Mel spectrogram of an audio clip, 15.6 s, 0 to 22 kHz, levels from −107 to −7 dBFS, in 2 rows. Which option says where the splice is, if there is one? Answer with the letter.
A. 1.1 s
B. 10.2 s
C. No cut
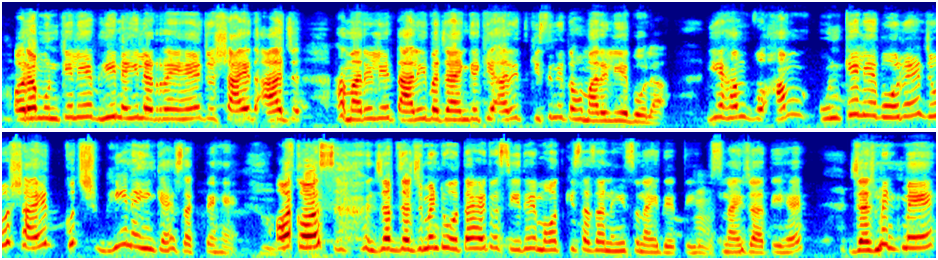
B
